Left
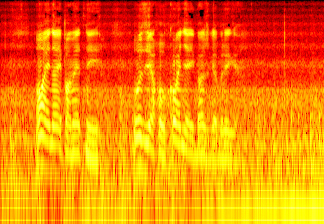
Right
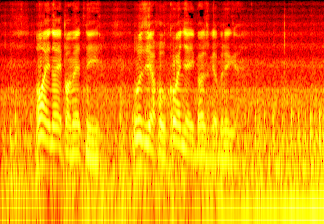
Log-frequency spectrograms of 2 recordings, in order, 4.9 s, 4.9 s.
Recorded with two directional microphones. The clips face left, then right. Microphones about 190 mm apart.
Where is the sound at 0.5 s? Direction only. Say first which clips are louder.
Even; 10° right (ahead or behind).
